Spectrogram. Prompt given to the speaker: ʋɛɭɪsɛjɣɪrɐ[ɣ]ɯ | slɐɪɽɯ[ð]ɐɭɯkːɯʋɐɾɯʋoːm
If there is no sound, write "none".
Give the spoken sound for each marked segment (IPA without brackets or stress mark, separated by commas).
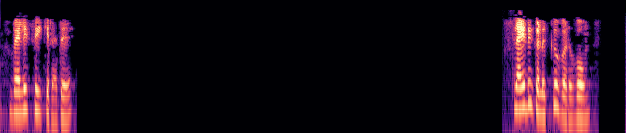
ð, ɣ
